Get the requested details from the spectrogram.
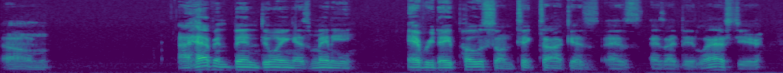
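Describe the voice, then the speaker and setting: A man talks in a very deep, low voice with vocal fry and lively intonation. He goes at a fairly slow pace, with long, frequent pauses. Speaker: bass voice content creator. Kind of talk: interview answer. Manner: relaxed, conversational, humorous.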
